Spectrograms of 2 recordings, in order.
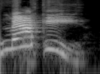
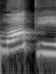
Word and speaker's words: Mackie: i said it but i used to call you maki and you were like that's not my name no that's true so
